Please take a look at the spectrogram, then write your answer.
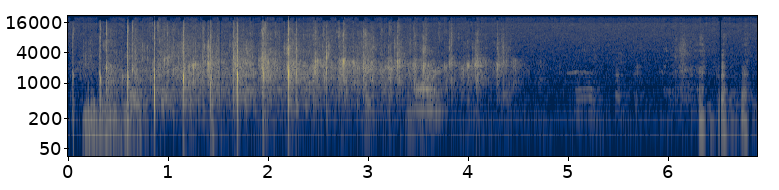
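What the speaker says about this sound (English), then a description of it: "Clap it up." Short bursts of scattered, close hand clapping ring out at a school district board meeting, then fade into voices talking.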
